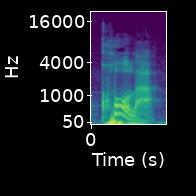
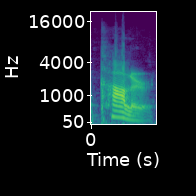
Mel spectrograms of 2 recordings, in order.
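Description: First: Collar in British English, rounded o, no final r; British KOLL-uh for collar; British pronunciation. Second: American KAH-ler for collar, open ah; American collar with open ah and curled r; American pronunciation. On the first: Teacher shows how the British say it, British collar. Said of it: "英国人读成collar". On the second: Teacher shows how Americans say collar, American open ah. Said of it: "美国人把O变成啊". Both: Shown as a demonstration.

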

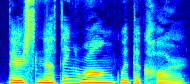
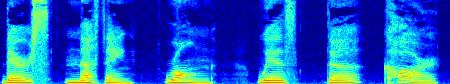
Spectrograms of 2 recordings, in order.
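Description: First: Said in the usual way. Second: Slow, word by word; slow and clear, each word apart; slow reading. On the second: Shown as a demonstration. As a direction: read it out slowly for learners. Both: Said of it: "好，慢慢来读。".

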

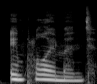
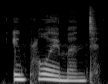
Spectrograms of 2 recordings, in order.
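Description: The two takes are said the same way.

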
